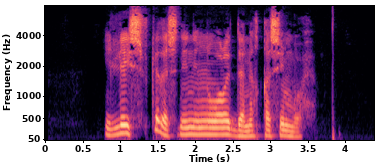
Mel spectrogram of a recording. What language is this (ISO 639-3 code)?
kab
